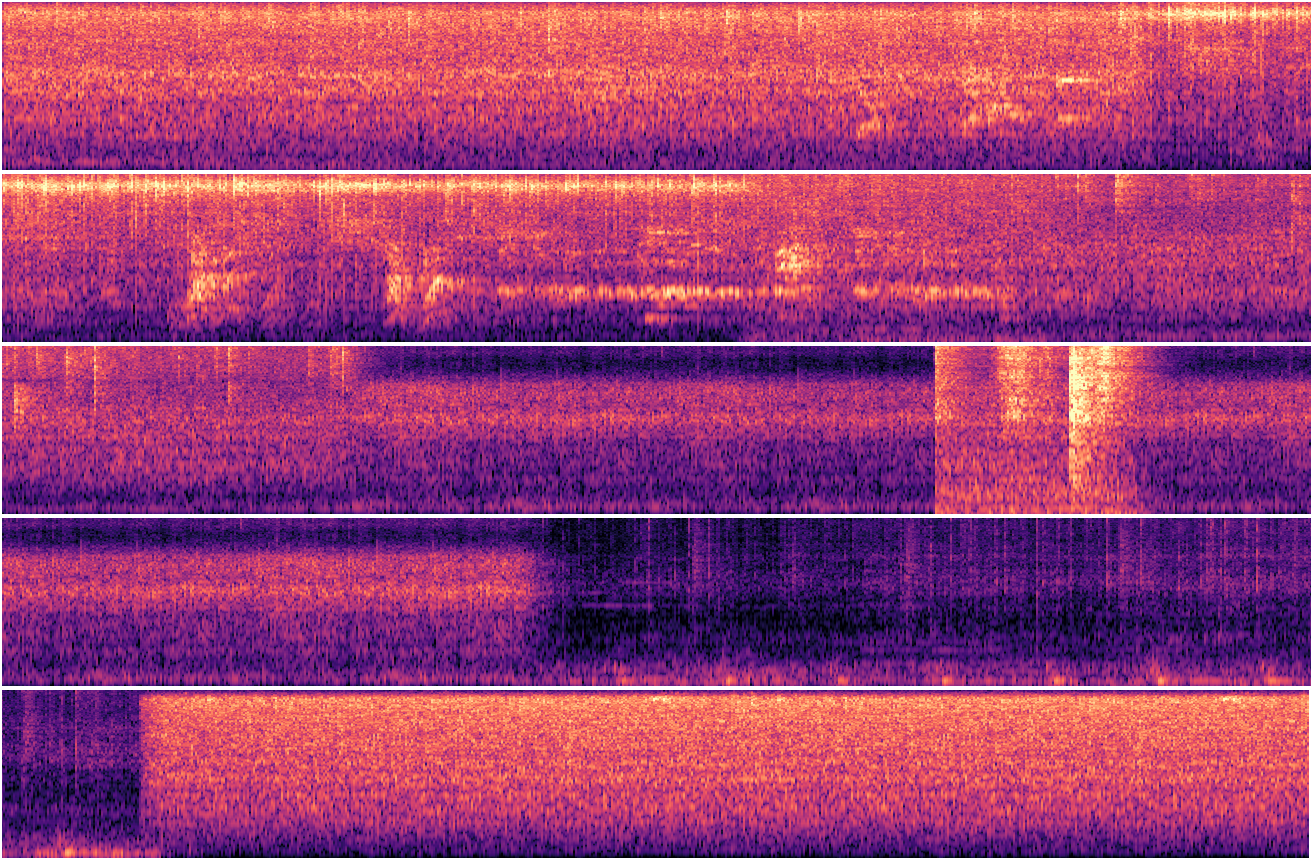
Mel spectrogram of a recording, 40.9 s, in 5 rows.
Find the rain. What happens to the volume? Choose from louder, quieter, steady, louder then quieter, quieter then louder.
quieter then louder.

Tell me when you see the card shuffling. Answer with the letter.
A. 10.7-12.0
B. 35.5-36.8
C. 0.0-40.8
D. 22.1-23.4
D.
